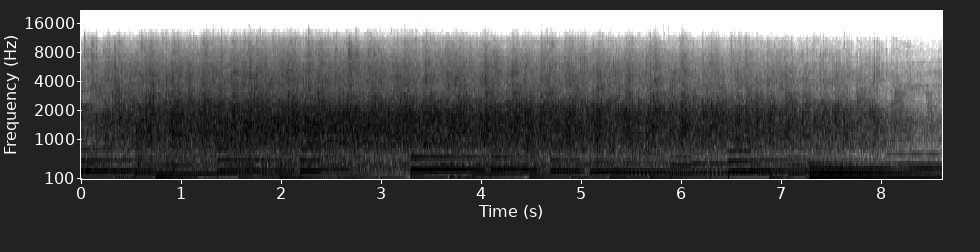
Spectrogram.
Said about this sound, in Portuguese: Você pode dar uma salva de palmas ao Senhor?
